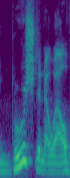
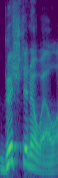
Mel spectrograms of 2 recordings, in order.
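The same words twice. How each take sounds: First: "Bouche" with an OO vowel, drawn out; mock "Bouche de Noël", saying "Bouche" like "boosh"; Dave's mispronunciation. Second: Said in the usual way. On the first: Host teases Dave over his French, mispronouncing "Bouche" with a long OO. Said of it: "if you're Dave, as the". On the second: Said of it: "otherwise known, if you're Dave, as".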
